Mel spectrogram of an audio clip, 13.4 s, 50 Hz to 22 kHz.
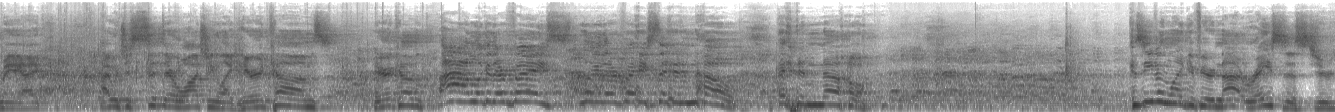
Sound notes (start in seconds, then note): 8.7 audience laughing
